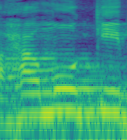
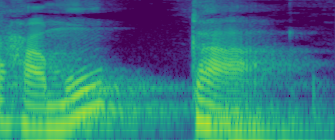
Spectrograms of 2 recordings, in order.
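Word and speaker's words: حَمُوكِ: Karena kalau hamuki tidak ada harokatnya, itu bisa jadi orang bacanya hamuka. Oke, paham? Karena kalau pakai kaf nggak ada harokatnya, bisa jadi orangnya bacanya hamuka. Dan itu keliru.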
